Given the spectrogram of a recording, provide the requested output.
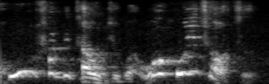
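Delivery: very high demanding falsetto; mock suspicious wife. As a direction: grill him in a squeaky voice. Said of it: "She said".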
